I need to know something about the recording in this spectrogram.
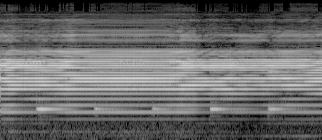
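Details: EST fire alarm system test (pre-Integrity panel with chime): continuous loud horn blare with a softer chime pulsing about once a second, still audible over all horn strobes; normal horn and chime operation.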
